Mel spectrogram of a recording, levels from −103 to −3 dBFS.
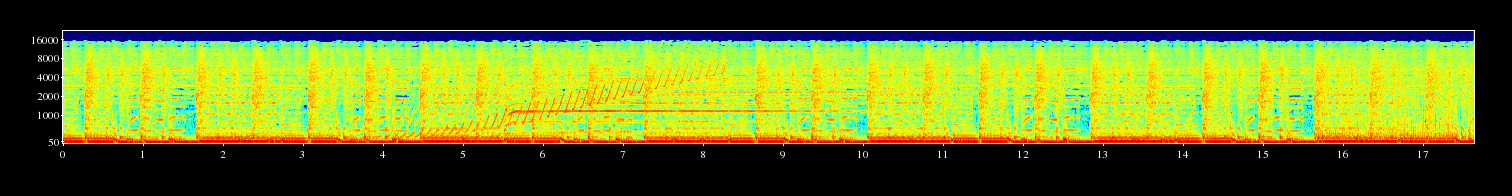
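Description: From 15.63 s to the end, buffer tearing sets in. The writer and reader of the ring buffer have slipped out of step. About a sixth of each buffer replays audio roughly a tenth of a second old. Hard joins produce a robotic buzz near 43.1 Hz, which fits a 1024-sample buffer.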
